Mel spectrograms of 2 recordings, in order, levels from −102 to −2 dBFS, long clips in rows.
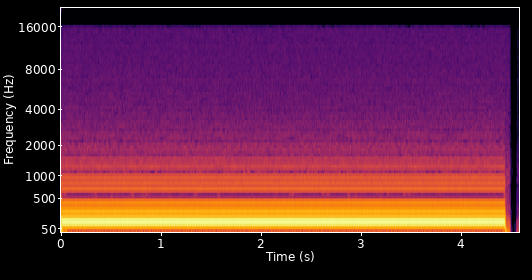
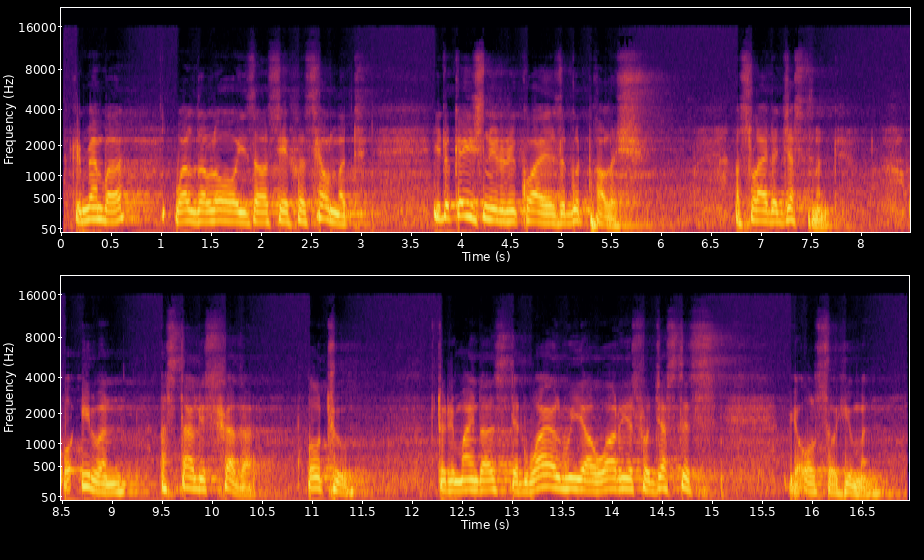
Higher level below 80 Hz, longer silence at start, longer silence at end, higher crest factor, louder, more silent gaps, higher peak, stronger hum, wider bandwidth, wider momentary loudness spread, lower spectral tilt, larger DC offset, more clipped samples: about the same, -46 dBFS vs -44 dBFS; about the same, 0 s vs 0 s; about the same, 0.15 s vs 0.05 s; second, 6 dB vs 12 dB; first, -11 LUFS vs -18 LUFS; neither; about the same, -4 dBFS vs -6 dBFS; neither; second, 1.9 kHz vs 9.8 kHz; second, 0 LU vs 20 LU; first, -12 dB/octave vs -9.5 dB/octave; neither; neither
